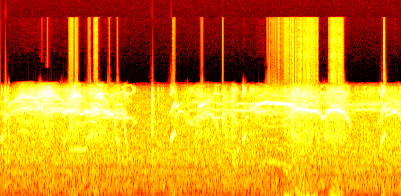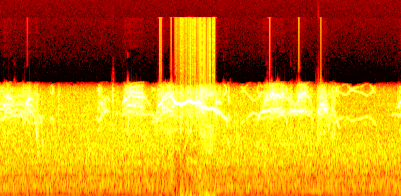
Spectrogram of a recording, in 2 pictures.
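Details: A female falcon feeds her nestlings a few hours after they were ringed. The chicks give a chorus of piercing, quavering squeals with rising and falling slurs. The calls come in uneven bursts with light clicks and rustles between them.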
